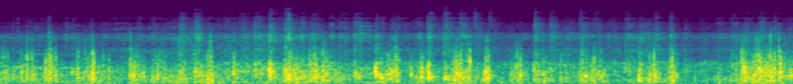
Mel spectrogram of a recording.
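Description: Passenger train running along the track, heard from aboard a carriage: a steady rumble of wheels on rails with continual irregular clatter and knocking.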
